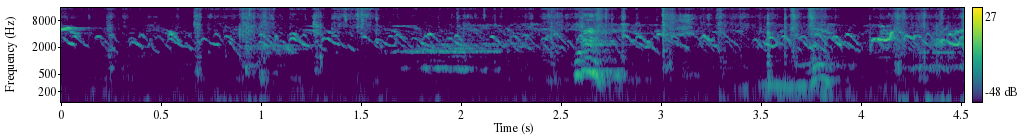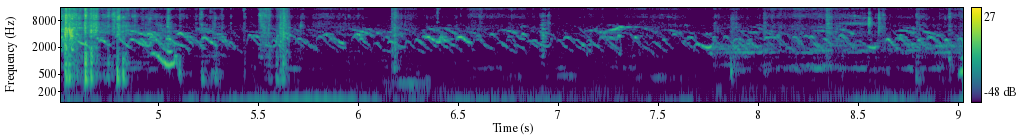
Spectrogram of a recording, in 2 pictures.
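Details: Young grey francolin (dakhni teetar) chicks chirp in a busy chorus of brief high falling notes, while rustling, knocks and a deeper rumble grow louder midway.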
